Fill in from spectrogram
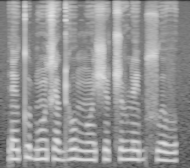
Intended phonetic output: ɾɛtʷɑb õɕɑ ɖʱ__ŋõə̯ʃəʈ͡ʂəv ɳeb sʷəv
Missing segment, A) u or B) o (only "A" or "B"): B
